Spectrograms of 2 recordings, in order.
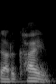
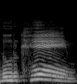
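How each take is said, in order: First: The first vowel sounds like 'ar'. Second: The first vowel sounds like 'oo'. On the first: This is how English-language videos say it. "ইংরেজি ভিডিওগুলো যদি আপনারা দেখেন দেখবেন যে তাকে সবাই বলতেছে" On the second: This is the common local reading of the spelling. "বাংলাদেশে আমরা ইউ দেখলেই খালি উ উচ্চারণ করতে চাই"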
